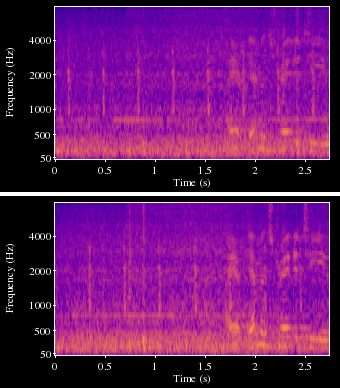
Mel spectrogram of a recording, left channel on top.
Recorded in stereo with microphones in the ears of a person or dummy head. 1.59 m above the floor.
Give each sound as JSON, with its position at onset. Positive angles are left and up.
{"t": 1.7, "sound": "a man speaking", "side_deg": -50, "distance_m": 3.0}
